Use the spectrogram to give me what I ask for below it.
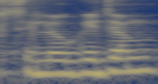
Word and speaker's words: syllogism: कहते हैं कुछ लोग सिलोज म कोई सिलोज म पता नहीं क्या-क्या कह करके पुकारते हैं वैसे शायद शुद्ध प्रोनंसिएशन इसका सिलोज में ही कहते हैं इसका जी जो है साइलेंट रहता है कोई नहीं न्याय निगमन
